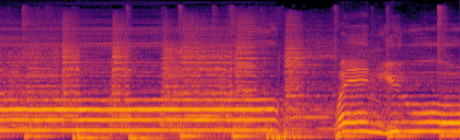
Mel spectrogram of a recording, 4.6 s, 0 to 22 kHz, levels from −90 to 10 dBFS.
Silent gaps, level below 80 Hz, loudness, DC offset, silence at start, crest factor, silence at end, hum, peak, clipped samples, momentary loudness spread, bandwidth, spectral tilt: none; -30 dBFS; -12 LUFS; under 0.1%; 0 s; 12 dB; 0 s; none; 0 dBFS; under 0.1%; 4 LU; 19.5 kHz; -5 dB/octave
